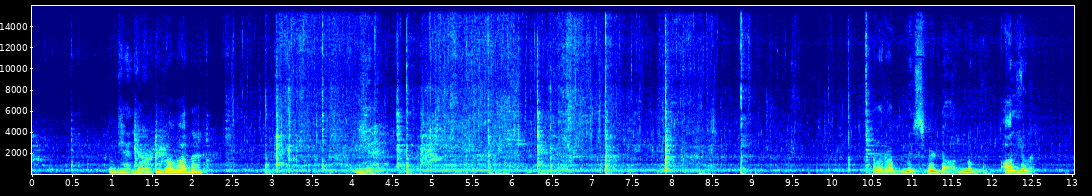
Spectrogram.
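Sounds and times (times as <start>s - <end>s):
chicken sizzling in a pot: 0.0s - 13.0s.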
